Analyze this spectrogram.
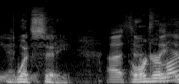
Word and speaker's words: Orgrimmar: Is that how did I pronounce it right? Mm-hmm. I'm always worried about those. Orgrimmar. Yep.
